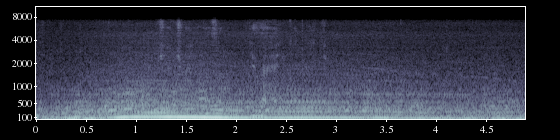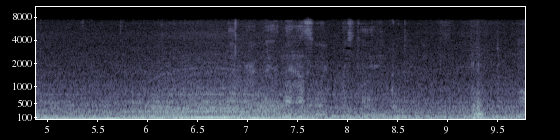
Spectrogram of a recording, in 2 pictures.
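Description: A manual-transmission car driven with gears shifted without using the clutch; the engine rumbles and revs up and down steadily, fairly close, while low voices murmur in the background.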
